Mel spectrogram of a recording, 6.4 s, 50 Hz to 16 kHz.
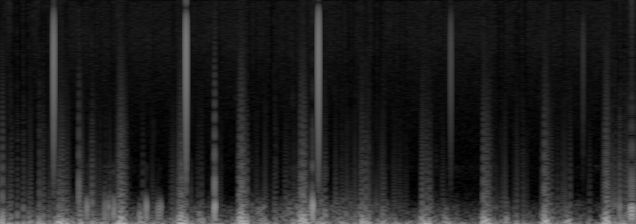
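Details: Fast, regular heartbeat with loud thumps at about 150 bpm after a 2 km run, heard through a wired stethoscope over the pulmonic, aortic, Erb's, tricuspid and mitral points; exercise tachycardia.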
